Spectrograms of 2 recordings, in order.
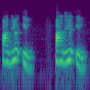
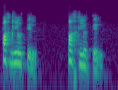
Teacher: people do pronounce the T sound there and it becomes parle-t-il, parle-t-il, which means does he speak?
